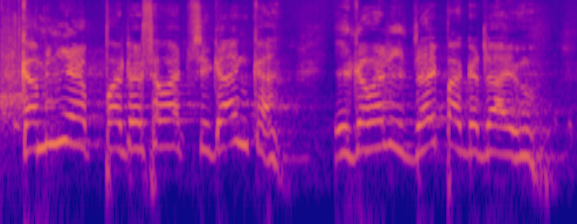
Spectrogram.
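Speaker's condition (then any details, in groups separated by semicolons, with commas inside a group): Cerebral palsy; childhood physical therapy; age 27, daily sport and diction exercises; speech therapy in kindergarten, daily diction practice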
